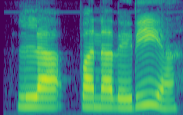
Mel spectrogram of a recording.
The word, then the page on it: panaderia: Spanish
